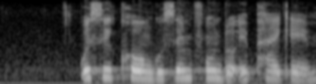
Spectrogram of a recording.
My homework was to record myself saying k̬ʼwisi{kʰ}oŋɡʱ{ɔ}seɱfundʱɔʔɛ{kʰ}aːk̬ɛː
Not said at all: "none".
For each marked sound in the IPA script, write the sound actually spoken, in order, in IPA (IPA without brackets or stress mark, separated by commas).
kʰ, u, pʰ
